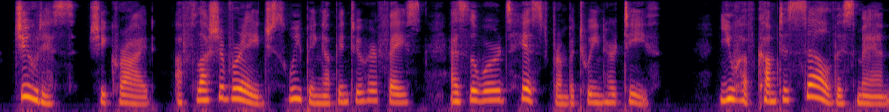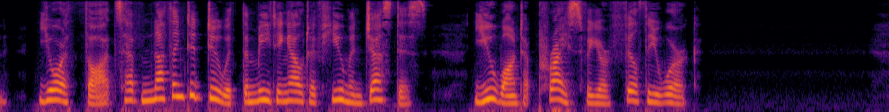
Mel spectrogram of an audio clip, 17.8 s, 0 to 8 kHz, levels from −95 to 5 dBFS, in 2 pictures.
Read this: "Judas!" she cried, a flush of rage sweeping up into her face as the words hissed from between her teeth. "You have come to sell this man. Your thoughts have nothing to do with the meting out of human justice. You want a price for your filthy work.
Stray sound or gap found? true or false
false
